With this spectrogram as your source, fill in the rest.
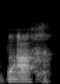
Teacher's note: it's a sound made in the back of the throat with some friction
